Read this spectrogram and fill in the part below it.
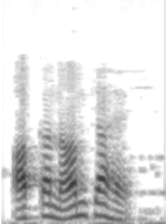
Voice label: name, hindi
